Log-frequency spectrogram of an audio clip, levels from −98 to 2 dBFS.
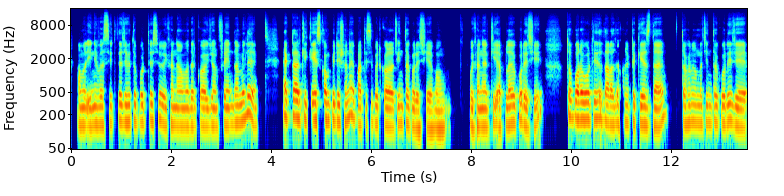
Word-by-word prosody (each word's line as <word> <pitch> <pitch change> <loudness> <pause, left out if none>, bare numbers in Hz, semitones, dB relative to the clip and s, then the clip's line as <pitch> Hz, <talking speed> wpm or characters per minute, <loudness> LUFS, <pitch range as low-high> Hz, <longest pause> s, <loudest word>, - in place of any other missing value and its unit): আমার 135 0 +1
ইউনিভার্সিটিতে 140 +3 -2
যেহেতু 150 +1 0
পড়তেছি 150 +1 -2
ওইখানে 135 0 -2
আমাদের 130 0 0
কয়েকজন 130 0 +1
ফ্রেন্ডরা 140 +1 0
মিলে 200 +6 +3 0.7
একটা 180 +1 -1
আরকি 170 -1 +1
case 160 0 +3
competition 155 -1 +1
এ - - +1
participate 140 +2 -3
করার 130 -2 +4
চিন্তা 140 0 -2
করেছি 115 -1 -1
এবং 115 0 -2 0.6
ওইখানে 125 +1 0
আরকি 125 0 -5
apply 135 +2 0
ও - - -6
করেছি। 130 -4 0 0.6
তো - - +1
পরবর্তীতে 165 0 +6
তারা 140 -1 +3
যখন 150 +1 -5
একটা 145 +2 -3
case 140 -2 +2
দেয়, 130 0 +3 0.4
তখন 145 +1 -1
আমরা 145 -1 -3
চিন্তা 145 0 -2
করি 145 +2 +2
যে 130 - +3
140 Hz, 160 wpm, -22 LUFS, 130-155 Hz, 0.7 s, পরবর্তীতে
